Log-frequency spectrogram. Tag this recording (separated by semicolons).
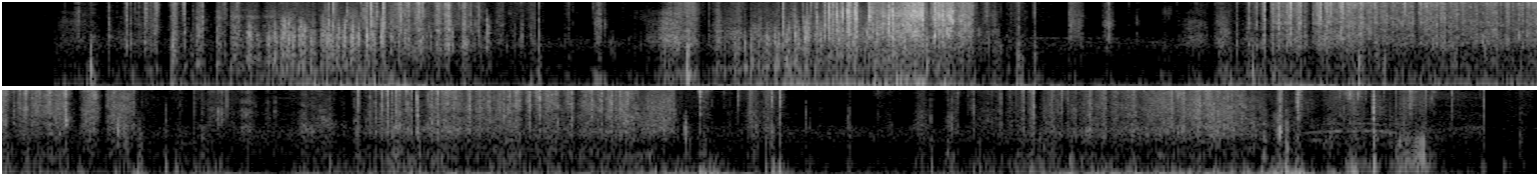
Book; Pages; Flip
